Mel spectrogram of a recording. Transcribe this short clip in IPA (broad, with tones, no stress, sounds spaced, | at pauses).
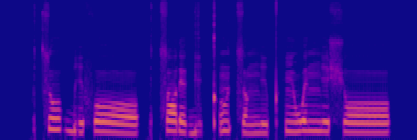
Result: t͡s uː˦ ɡ͡b i˨ f oː˦˨ | t͡s ɔ˦ ɾ ɪ˨ ɡ i˨ kʼ ũ˦ t͡s ʊ˨ ŋ i˨ pʰ ĩ˦ w ɪ˦ ŋ i˦ ʃ oː˦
